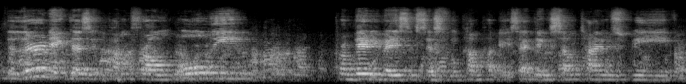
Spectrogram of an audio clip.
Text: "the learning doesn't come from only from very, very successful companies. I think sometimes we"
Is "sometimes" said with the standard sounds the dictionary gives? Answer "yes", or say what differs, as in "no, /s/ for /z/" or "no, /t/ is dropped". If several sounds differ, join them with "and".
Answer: yes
